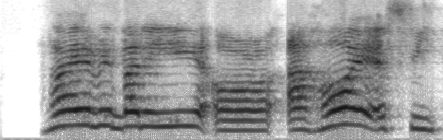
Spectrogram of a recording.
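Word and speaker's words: Ahoj: to hand over to L hi everybody or aoy as we say here in Chia uh pronounced correctly uh I'm working in the same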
